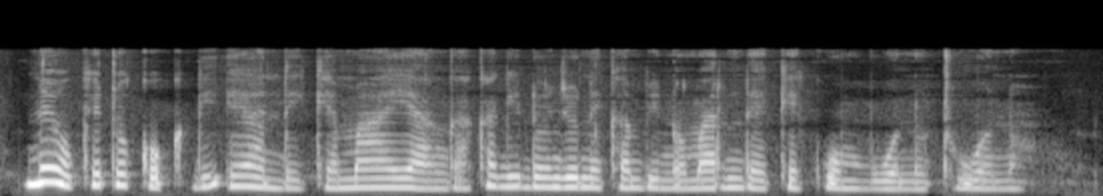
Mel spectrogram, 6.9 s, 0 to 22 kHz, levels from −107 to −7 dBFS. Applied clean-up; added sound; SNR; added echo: none; none; none; none.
